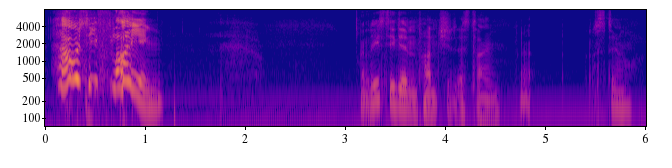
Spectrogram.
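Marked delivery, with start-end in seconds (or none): 0.1-1.2 high, loud, drawn-out astonishment; incredulous shout. Pretend. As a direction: cry out in mock disbelief. Amazed at pretend flying exit.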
